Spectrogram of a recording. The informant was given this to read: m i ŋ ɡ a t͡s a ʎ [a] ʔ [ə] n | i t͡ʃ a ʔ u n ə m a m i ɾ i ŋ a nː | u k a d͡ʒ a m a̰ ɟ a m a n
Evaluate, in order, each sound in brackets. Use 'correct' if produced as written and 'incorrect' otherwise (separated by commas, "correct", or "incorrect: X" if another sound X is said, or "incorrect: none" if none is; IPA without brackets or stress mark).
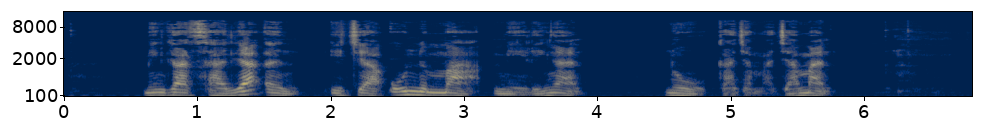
correct, correct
